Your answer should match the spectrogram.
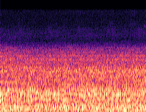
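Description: Steady background noise: an even rumble and hiss with no distinct events.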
